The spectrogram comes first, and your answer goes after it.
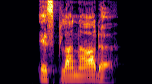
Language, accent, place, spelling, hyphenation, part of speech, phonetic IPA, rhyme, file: German, Germany, Berlin, Esplanade, Es‧p‧la‧na‧de, noun, [ˌɛsplaˈnaːdə], -aːdə, De-Esplanade.ogg
- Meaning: esplanade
